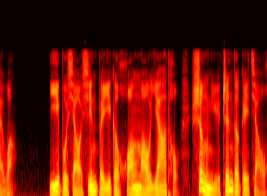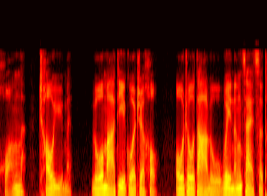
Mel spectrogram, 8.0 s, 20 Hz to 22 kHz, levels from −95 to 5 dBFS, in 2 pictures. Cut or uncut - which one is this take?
cut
